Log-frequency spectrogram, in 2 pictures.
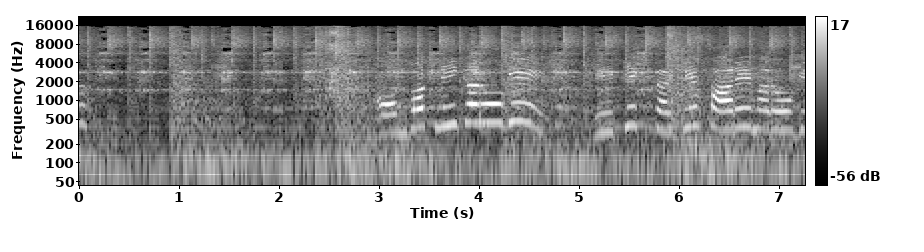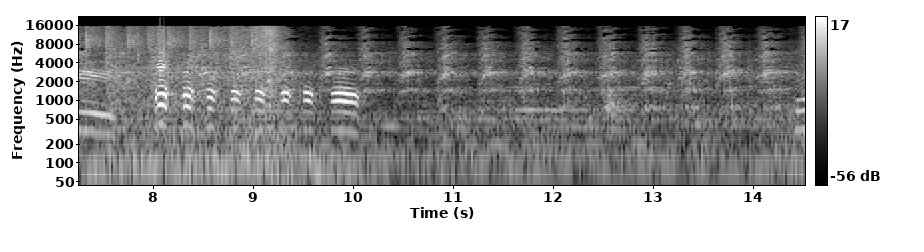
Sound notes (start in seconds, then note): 0.0 scary Music; 7.9 laughing; 10.2 scary Music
